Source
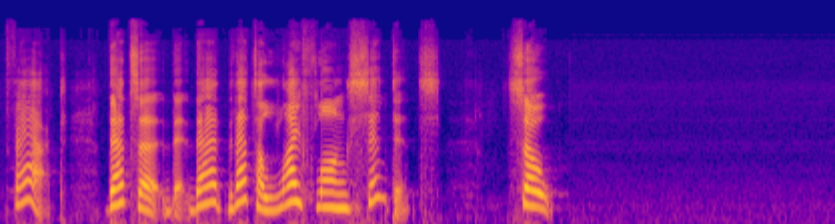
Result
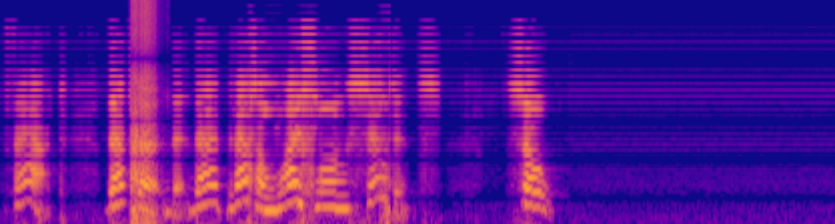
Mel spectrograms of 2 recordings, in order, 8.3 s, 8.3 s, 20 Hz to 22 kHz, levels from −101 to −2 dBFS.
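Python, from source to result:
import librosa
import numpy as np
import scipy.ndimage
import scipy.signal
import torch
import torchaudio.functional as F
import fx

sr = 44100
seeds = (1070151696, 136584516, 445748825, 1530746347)

y = fx.freq_snap(x, sr, grid_st=2)
y = fx.sample_hold(y, sr, seeds[0], rate_hz=4500.0, jitter_pct=20, at=(1.29, 1.69), fade=0.02)
y = fx.fixed_phaser(y, sr, hz=1900.0, stages=8)
y = fx.sustainer(y, sr, db_per_s=44.0, at=(2.34, 3.9))
y = y * 10.0 ** (-6.0 / 20.0)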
